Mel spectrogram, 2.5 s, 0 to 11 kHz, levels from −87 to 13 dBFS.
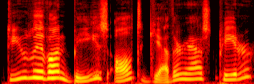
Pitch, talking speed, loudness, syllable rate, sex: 190 Hz, 190 wpm, -19 LUFS, 5.7 syllables/s, male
